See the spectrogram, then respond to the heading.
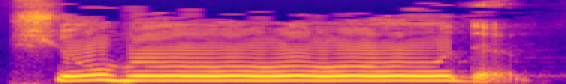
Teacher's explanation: کھینچیں گے واو مد ہے واو جزم سے پہلے پیش ہے سٹاپ کریں گے دال ساکن ہو جائے گا قلقلہ کریں گے ڈبل ساؤنڈ آئے گا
